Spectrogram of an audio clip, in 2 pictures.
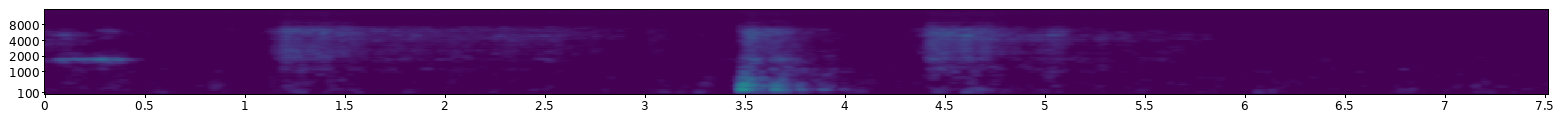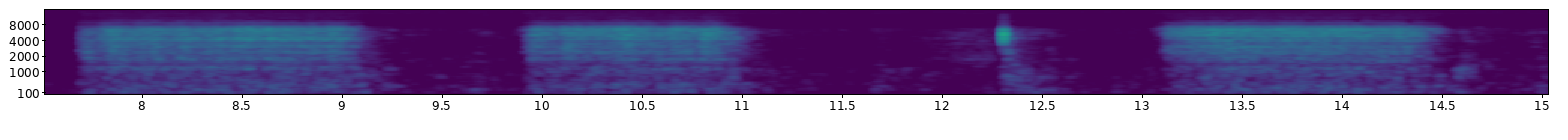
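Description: Three long puffs of breath blown through a drinking straw onto wet acrylic paint, each a rushing hiss lasting a second or so, starting about eight seconds in. A short thump about three and a half seconds in.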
